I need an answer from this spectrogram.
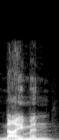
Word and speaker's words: NymN: with NymN is that some people get confused on how to pronounce it. NymN. And some people, because I capitalized the second N just because I think it looks good, some people think maybe I don't read it out.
